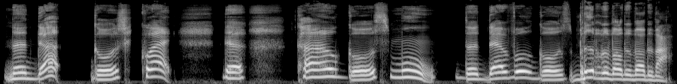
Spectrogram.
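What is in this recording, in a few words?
English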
